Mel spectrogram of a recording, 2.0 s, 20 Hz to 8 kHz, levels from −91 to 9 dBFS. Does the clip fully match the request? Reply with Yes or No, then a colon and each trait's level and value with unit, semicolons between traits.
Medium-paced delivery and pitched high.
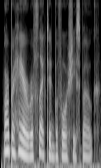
No: average, 175 wpm; medium, 180 Hz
